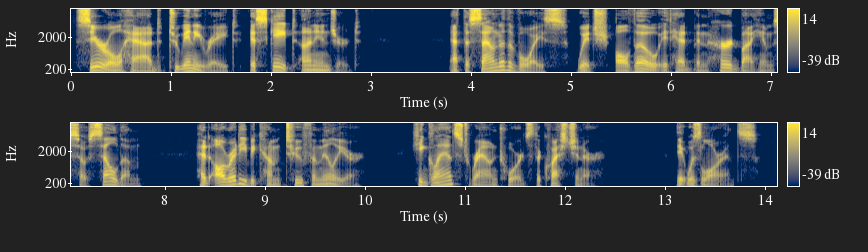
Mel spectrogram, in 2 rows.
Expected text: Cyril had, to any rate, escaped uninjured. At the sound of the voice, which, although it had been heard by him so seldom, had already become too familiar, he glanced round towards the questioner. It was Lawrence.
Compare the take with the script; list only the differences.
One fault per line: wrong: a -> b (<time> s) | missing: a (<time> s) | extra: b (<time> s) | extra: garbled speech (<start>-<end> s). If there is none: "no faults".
no faults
